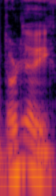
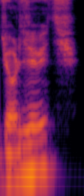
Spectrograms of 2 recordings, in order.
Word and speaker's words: Dordevic: yeah my name is durdewick or actually it's pronounced georgiovic so yeah i'm almost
